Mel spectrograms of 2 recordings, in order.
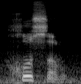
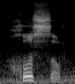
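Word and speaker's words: خُسْر: di sini ro tebal contoh kalau dia e dah khusr khusr khusr usr oke contoh kalau dia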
